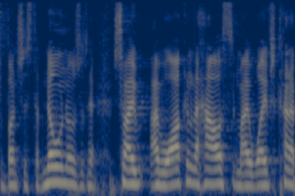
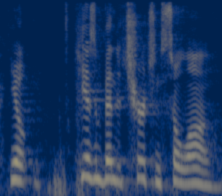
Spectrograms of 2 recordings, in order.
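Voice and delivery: normal talking voice

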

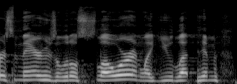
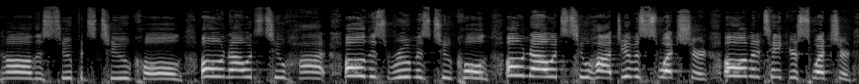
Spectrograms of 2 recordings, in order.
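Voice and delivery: high, loud, dragged-out complaining; mock whining; 8 semitones higher, 5 dB louder than usual. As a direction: whine like a fussy adult at dinner. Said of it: "They whine and complain".

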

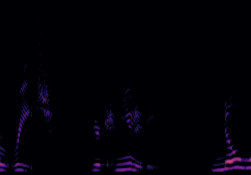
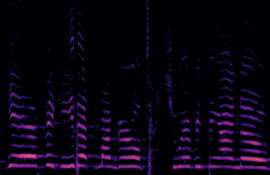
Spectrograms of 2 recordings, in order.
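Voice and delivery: cheering; 7 semitones higher, 6 dB louder than usual. Retold or imitated. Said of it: "I was like".

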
